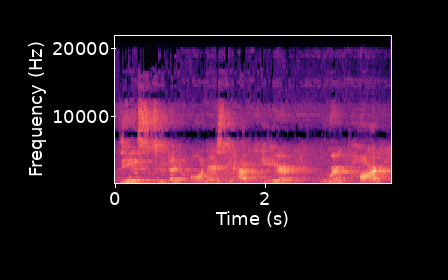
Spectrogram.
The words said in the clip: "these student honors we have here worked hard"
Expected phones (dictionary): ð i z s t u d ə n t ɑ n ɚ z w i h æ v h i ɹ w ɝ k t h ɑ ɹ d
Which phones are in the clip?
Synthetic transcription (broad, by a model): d i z s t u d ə n t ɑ n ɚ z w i h æ v h i ɹ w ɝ t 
